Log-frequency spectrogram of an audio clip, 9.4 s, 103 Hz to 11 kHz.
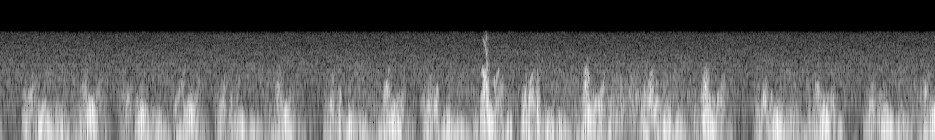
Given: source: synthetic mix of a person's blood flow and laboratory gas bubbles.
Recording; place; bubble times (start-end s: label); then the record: Doppler ultrasound of blood flow; precordium
4.80-5.00 s: bubbles
5.34-5.43 s: bubbles
From the record:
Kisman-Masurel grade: 112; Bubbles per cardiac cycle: 1 to 2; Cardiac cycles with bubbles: 1 to 10%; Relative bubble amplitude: moderate (0.250 to 0.450); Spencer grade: 1 (occasional bubble signal discernible with the cardiac motion signal, with majority of cardiac periods free of bubbles); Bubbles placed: only in the low amplitude regions of the cardiac cycle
